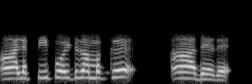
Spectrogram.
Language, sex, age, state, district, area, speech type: Malayalam, male, 18-30, Kerala, Wayanad, rural, conversation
